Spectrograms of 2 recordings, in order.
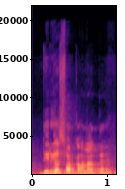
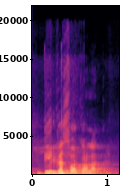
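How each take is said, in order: Both takes have the same delivery.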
